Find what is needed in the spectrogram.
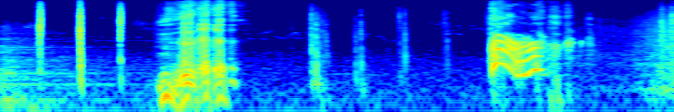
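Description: Cartoon animal character's voice: three quick ticks, then a short wavering cry about a second in, a few soft clicks, and a louder bleat-like wavering cry that falls in pitch near the end.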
